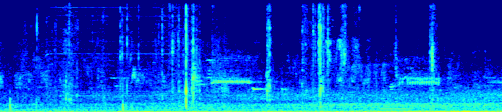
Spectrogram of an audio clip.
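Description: Leafy greens being picked and handled by gloved hands in a plastic vertical planter: scattered small snaps and leaf rustles, the sharpest about two seconds in. Under them runs a low steady rumble, with a few faint short bird chirps.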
